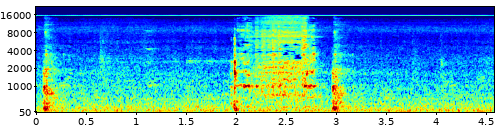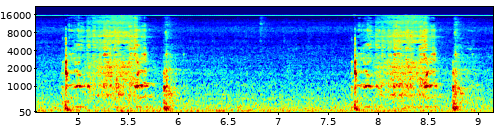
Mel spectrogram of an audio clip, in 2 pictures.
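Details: Mechanical ventilator sound effect of intensive-care life support: rhythmic whooshes of delivered air at about 21 a minute, each opened and closed by a valve click, over a steady hiss.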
